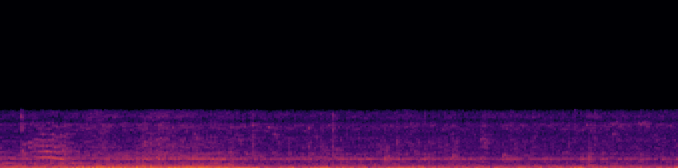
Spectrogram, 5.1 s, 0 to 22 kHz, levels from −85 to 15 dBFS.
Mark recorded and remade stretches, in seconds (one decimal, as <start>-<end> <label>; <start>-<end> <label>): 0.0-5.1 recorded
